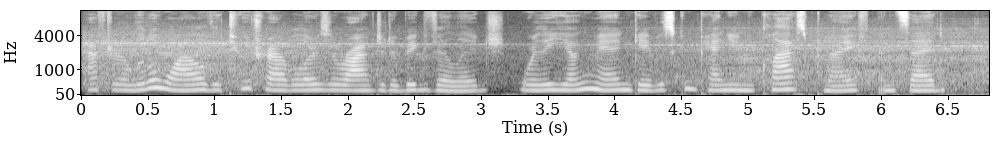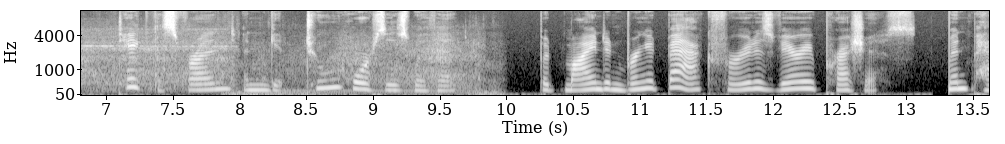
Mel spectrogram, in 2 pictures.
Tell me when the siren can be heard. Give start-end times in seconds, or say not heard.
not heard.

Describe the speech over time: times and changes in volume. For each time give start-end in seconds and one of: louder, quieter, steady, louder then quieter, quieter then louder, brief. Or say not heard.
0.1-13.5 steady.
